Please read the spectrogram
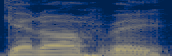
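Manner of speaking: lightly hammed-up damsel protest; mock sympathy-seeking. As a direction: imitate her playing the victim, slowly. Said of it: "work the sympathy card now".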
